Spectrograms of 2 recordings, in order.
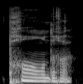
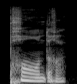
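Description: The two takes are said the same way.

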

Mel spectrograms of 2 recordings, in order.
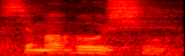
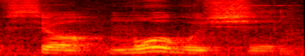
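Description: First: The word is said plainly, without extra emphasis. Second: The first part 'все' is strongly emphasized. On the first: God sounds great and far away. The speaker calls it wrong. "Не просто сказать «всемогущий»" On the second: God can do everything. The speaker calls it right. "в этом слове нужно правильно поставить ударение"

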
